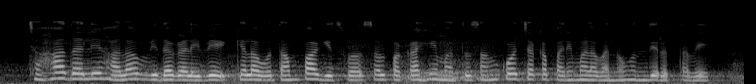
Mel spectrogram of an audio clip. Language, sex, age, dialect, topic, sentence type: Kannada, female, 18-24, Coastal/Dakshin, agriculture, statement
